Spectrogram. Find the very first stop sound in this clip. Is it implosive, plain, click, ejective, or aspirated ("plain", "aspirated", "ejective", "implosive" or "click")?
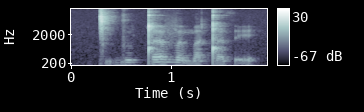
click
